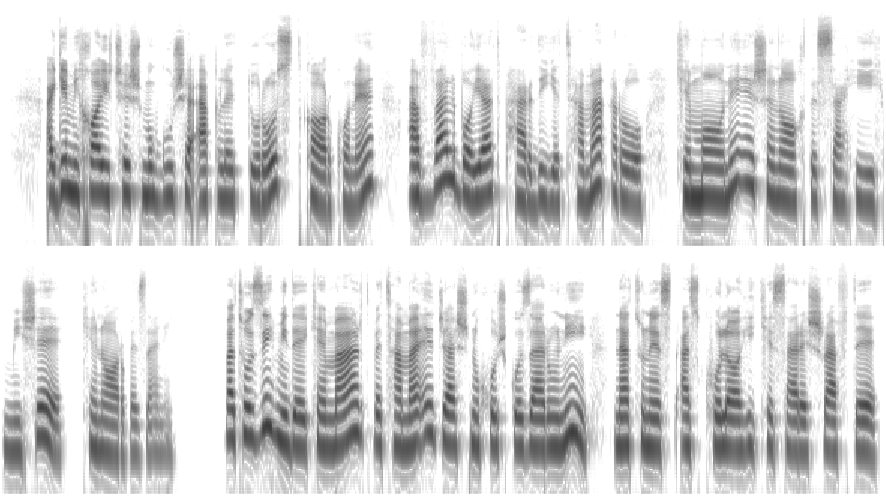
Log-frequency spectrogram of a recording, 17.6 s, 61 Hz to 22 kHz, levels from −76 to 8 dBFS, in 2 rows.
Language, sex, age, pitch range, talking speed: Persian, female, 30-49, 175-220 Hz, 125 wpm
